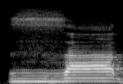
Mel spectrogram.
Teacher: یہ بات اور ایک ذہن میں رکھنی ہے کہ اس کو سختی سے پڑھا جاتا ہے زا، اس کو زال کی جگہ سے نہیں پڑھیں گے، زا نہیں ہوگا، زا، دانتوں کو بند کر کے سیٹی کی آواز محسوس ہوگی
